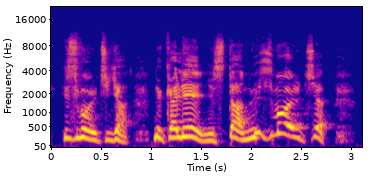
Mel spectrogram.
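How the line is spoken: Frightened cry. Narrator (Russian): Паша вскрикнула от испуга

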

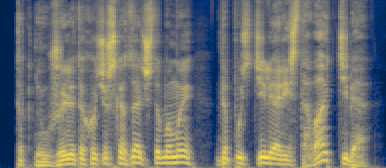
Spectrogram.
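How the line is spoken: Frightened question. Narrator (Russian): спросил испуганно Трихтер

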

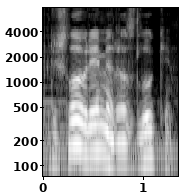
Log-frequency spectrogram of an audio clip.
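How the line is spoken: Calm reply. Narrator (Russian): спокойно ответил праведник Хадир

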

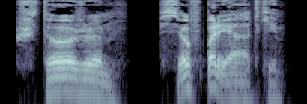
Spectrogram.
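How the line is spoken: Quiet, through clenched teeth. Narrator (Russian): тихо сквозь зубы проговорил замаскированный

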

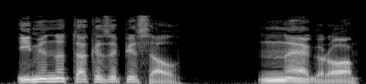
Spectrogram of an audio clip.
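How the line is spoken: Calm reply. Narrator (Russian): спокойно откликнулся

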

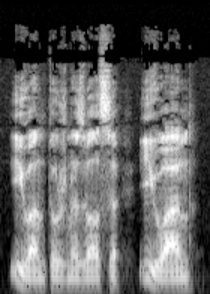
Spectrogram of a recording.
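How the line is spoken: Laughing. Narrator (Russian): Профессор засмеялся

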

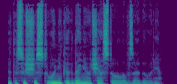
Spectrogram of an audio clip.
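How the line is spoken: Whisper. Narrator (Russian): прошептал он

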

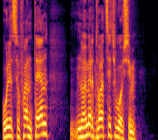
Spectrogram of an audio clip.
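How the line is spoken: Shouting. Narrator (Russian): крикнул кучеру

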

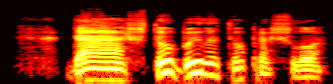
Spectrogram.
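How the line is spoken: Sighing. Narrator (Russian): вздохнула Кисочка

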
